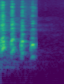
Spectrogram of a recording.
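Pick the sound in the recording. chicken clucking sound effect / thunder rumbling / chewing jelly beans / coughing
chicken clucking sound effect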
